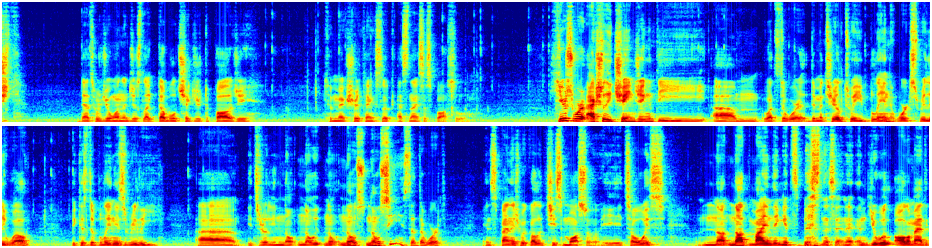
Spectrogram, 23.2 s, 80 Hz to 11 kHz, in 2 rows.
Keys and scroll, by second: 3.3 3, 3.5 q.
